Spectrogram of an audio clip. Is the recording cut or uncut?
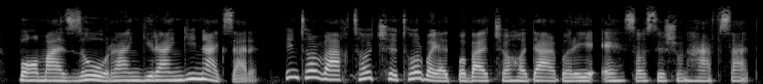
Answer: uncut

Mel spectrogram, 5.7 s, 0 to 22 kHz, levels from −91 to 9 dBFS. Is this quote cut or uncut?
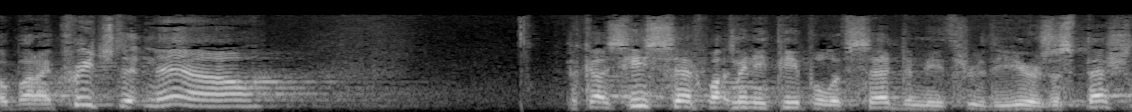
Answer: cut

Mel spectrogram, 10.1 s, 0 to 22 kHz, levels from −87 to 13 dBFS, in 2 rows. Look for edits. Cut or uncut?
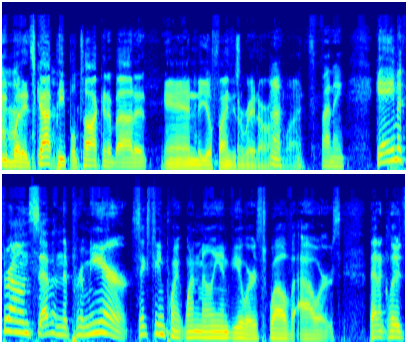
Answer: cut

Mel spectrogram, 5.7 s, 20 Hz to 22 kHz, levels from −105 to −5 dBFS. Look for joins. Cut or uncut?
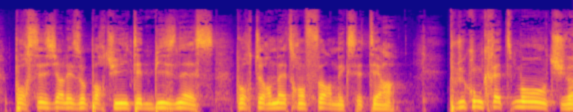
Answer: uncut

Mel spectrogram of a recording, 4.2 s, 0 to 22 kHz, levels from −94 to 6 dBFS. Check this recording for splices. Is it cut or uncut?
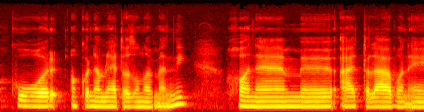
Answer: cut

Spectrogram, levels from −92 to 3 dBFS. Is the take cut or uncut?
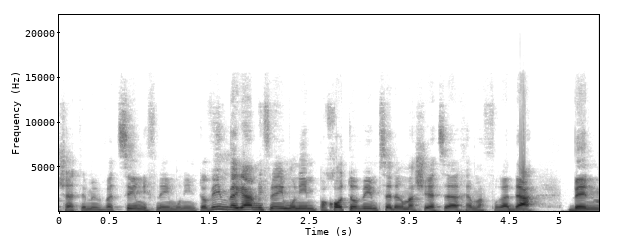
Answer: uncut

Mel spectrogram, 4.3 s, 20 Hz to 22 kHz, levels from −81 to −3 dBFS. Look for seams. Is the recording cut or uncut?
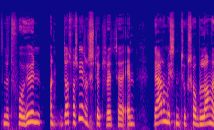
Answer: cut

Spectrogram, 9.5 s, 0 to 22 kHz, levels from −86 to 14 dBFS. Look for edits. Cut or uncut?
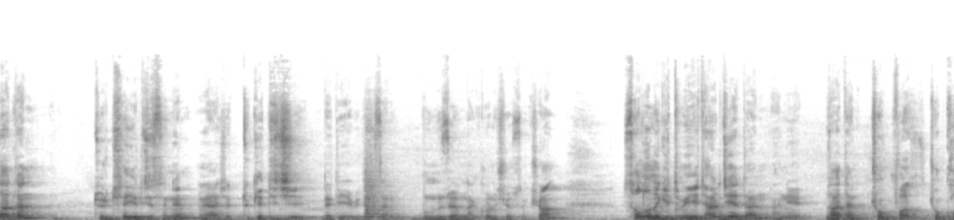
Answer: uncut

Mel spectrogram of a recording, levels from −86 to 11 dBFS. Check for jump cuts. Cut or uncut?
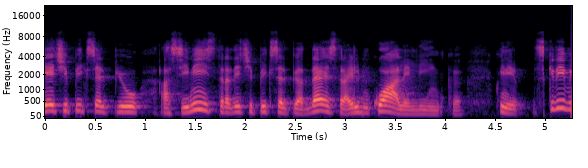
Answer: cut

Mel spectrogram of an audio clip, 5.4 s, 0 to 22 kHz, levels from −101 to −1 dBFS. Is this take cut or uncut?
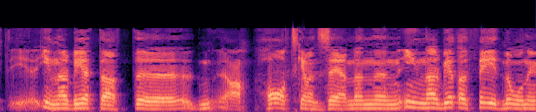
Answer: uncut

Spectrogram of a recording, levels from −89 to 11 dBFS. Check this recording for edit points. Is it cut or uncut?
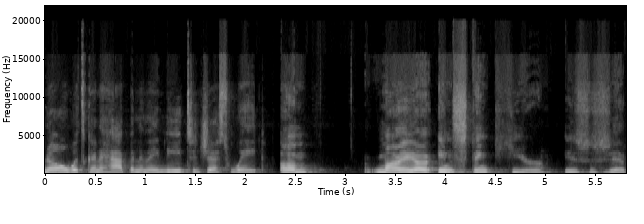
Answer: cut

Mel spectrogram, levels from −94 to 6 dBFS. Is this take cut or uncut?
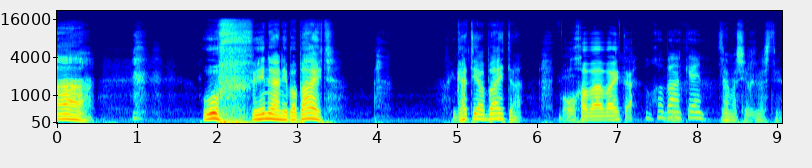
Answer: cut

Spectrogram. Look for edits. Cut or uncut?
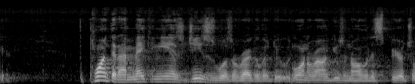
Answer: cut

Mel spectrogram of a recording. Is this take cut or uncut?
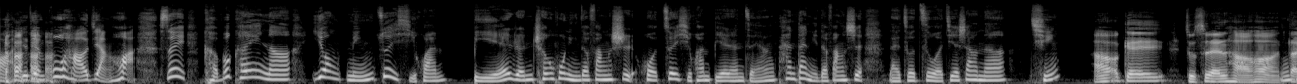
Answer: uncut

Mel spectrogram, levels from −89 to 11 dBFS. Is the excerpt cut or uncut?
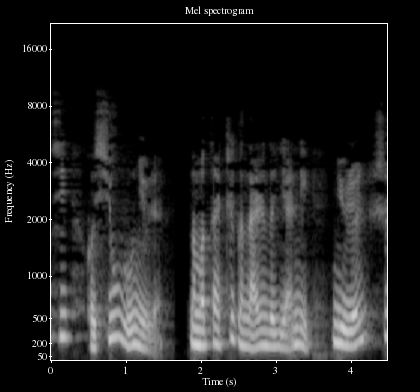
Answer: cut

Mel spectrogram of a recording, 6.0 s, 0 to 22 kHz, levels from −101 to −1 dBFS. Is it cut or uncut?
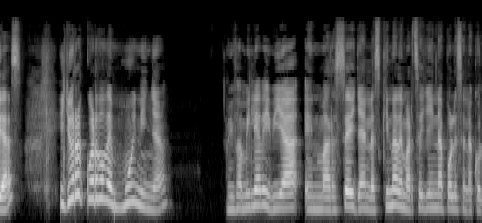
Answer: uncut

